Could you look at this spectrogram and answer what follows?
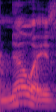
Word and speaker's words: Noé: of the episodes and pointed out that I have been pronouncing Gaspar Noé's name incorrectly last episode. I think I used to actually call him Noe, and then I think I heard somebody else say no, and I think that's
